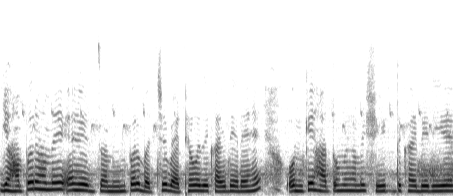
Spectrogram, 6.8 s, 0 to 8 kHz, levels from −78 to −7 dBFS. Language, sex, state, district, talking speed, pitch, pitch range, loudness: Hindi, female, Chhattisgarh, Raigarh, 205 wpm, 220 Hz, 215-245 Hz, -14 LUFS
